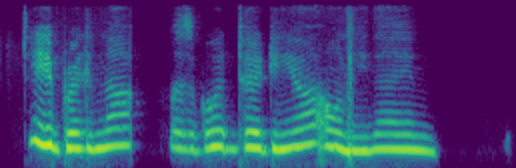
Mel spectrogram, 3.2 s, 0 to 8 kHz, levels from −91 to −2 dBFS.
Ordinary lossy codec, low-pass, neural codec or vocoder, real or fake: AAC, 48 kbps; 7.2 kHz; codec, 16 kHz, 0.5 kbps, X-Codec, HuBERT features, trained on balanced general audio; fake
